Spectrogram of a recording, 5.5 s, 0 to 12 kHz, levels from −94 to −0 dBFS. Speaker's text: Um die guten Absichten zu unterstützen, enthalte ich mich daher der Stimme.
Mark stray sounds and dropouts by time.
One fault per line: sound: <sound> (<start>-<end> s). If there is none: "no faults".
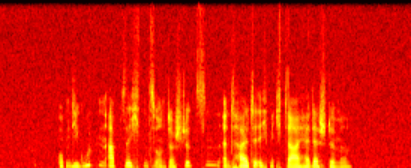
sound: dropout (0.8-0.9 s)
sound: dropout (3.6-3.7 s)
